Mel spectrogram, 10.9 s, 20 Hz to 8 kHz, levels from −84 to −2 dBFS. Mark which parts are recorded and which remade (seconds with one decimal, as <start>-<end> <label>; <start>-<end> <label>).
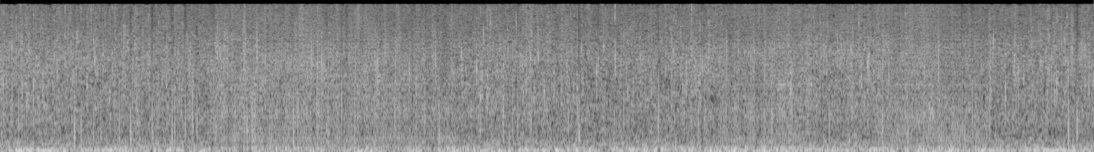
0.0-2.1 recorded; 2.1-4.6 remade; 4.6-7.2 recorded; 7.2-8.0 remade; 8.0-8.8 recorded; 8.8-9.9 remade; 9.9-10.9 recorded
